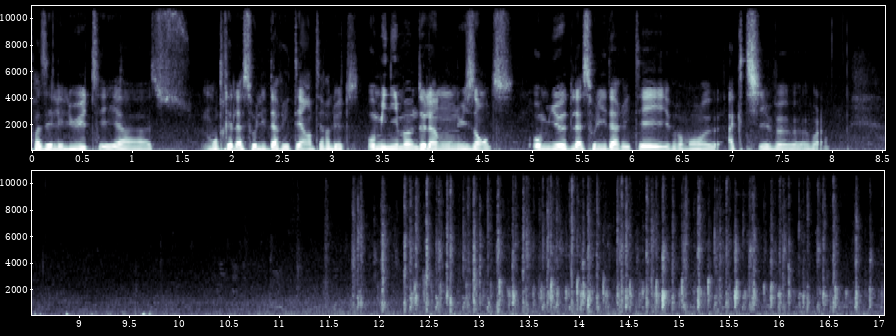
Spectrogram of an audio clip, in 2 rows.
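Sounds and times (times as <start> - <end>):
speech: 0.0 - 8.1
audience applause: 11.4 - 17.0.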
